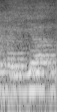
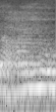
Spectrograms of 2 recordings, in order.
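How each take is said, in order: First: The word ends with an 'a' vowel. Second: The word ends with a 'u' vowel. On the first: It is the more eloquent, grammatically correct reading. The speaker calls it right. "tapi hayya lebih fasih" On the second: It is an acceptable reading. The speaker calls it wrong. "baca hayyu pun boleh"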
